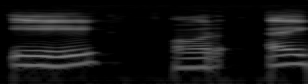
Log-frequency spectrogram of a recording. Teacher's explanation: ए और ऐ की बात करें तो यह आपका हो जाएगा कंठ तालव्य। कैसा? कंठ तालव्य।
